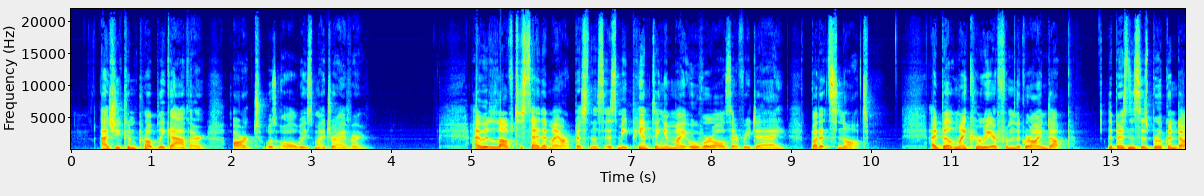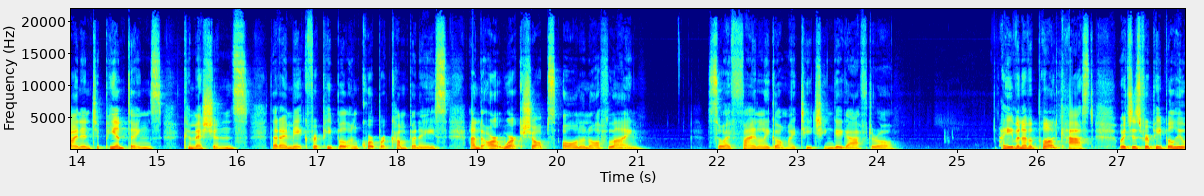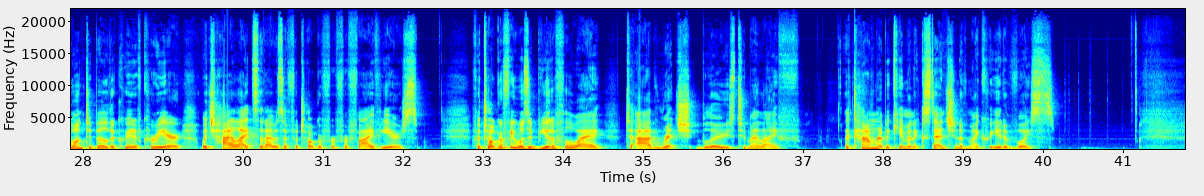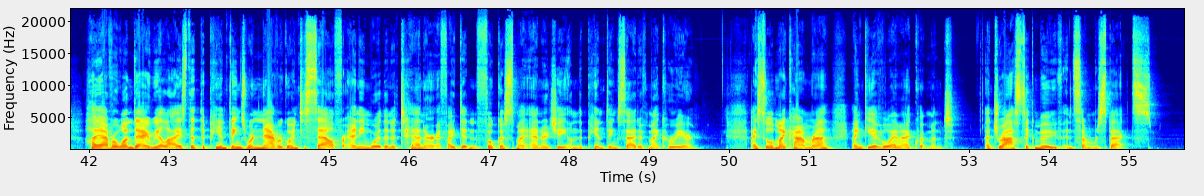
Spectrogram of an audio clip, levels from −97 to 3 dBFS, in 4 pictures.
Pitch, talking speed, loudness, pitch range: 175 Hz, 175 wpm, -22 LUFS, 160-200 Hz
